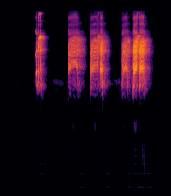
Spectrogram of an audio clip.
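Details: Full calling phrase of a Sindhi black francolin: five rasping, grating notes in quick succession, the final two run together and loudest, against a silent background.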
